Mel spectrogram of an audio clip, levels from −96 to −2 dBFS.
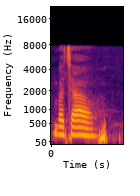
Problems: none marked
